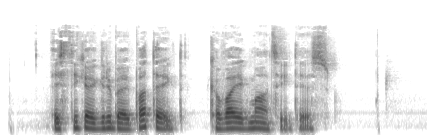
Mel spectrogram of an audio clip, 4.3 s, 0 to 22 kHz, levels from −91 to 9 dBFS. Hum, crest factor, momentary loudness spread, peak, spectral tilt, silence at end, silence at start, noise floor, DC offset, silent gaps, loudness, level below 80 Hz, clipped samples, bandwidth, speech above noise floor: none; 20 dB; 11 LU; -6 dBFS; -6 dB/octave; 1 s; 0.5 s; -65 dBFS; under 0.1%; none; -25 LUFS; -70 dBFS; under 0.1%; 11 kHz; 42 dB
